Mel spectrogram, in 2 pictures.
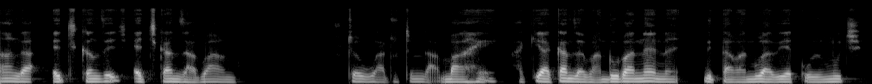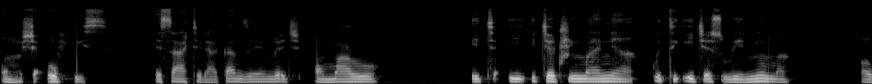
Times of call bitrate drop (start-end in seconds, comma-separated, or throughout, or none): none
